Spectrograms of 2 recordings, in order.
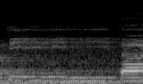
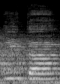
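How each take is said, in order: First: The vowels are stretched out long. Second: The vowels are said short and quick. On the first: The speaker calls it wrong. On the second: The speaker calls it right.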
